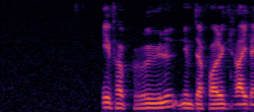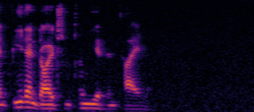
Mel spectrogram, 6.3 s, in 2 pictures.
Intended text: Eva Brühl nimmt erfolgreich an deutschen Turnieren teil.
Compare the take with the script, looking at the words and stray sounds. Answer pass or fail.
fail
